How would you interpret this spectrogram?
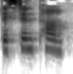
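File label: "PISTON PUMP", English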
